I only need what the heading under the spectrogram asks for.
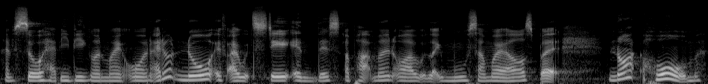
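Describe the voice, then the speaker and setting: A woman in her twenties with a Singaporean accent, hosting her own podcast in a relaxed, chatty way, with lots of "like" fillers, from her apartment. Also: fairly low pitch. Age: 20s. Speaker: podcast host. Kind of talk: casual solo podcast talk.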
